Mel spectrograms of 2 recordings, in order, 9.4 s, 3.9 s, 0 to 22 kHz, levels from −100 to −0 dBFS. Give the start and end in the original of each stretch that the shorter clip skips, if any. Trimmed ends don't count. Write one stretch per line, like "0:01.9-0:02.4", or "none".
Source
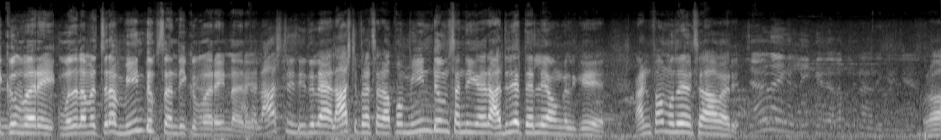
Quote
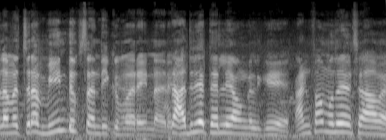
0:02.5-0:04.9
0:06.1-0:06.4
